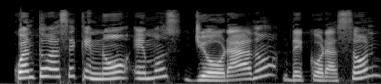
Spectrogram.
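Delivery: slow, loud, searching question; preaching plea. Acted. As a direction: press the congregation to feel it.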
